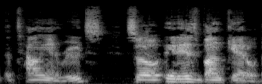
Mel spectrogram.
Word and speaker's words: Banchero: I got to tell you, man, the last time I was talking to William about this a few podcasts ago, dude, I had no idea that's how you pronounce it. I was always wondering when I heard it in college, by the guys who call the games in college when they were calling the Duke games, they're like Paolo Banchero. I'm like, oh my God, these guys, man, they're just butchering them. It's Banchero, man, right?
